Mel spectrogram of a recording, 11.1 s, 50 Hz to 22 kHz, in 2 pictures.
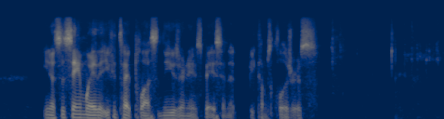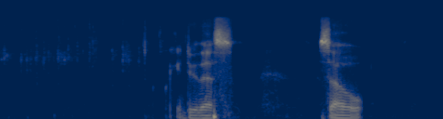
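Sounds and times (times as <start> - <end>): faint keyboard typing: 4.0 - 7.9.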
